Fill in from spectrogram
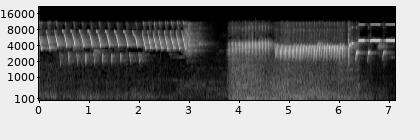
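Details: Belgian canary with a rapid, evenly repeated high trill for three seconds, a pause, then a long buzzy continuous roll and a few sharp whistled notes.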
